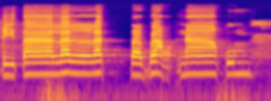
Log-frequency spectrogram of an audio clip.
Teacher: lam itu namanya idgham bila gunnah tanpa gunnah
